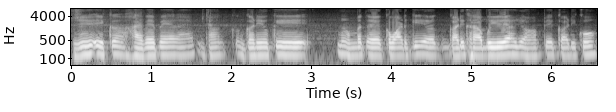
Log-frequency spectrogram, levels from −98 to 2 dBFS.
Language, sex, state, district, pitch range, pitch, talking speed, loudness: Hindi, male, Punjab, Pathankot, 135-145 Hz, 140 Hz, 165 wpm, -12 LUFS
